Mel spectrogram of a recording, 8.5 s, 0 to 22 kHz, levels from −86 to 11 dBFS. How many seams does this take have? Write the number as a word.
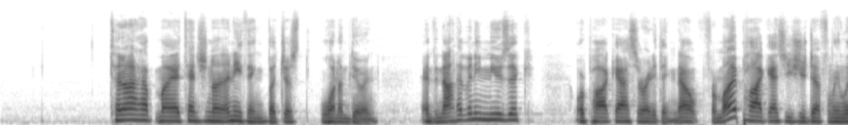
one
